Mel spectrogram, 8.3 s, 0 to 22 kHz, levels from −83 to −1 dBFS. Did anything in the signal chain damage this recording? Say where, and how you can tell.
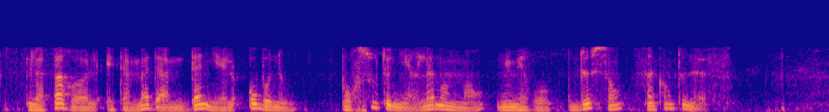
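Yes. iLBC codec damage runs through the whole clip. Nothing above about 3.8 kHz survives, and the speech is plainly rough and synthetic. Each 20 ms frame's excitation is coded independently, which fits iLBC's 15.2 kbps narrowband VoIP mode at the codec stage.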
